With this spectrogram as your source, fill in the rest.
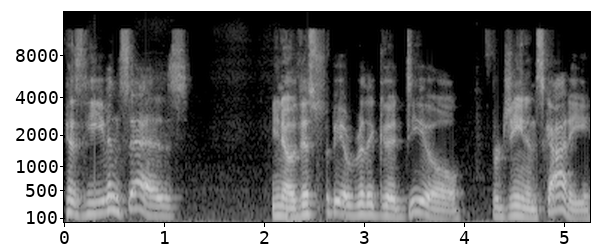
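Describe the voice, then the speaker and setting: In an ordinary speaking voice, a man with an American accent talks at a moderate pace and medium pitch, with lively intonation. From Southern California. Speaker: podcast host. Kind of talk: casual chat.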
